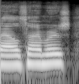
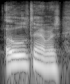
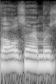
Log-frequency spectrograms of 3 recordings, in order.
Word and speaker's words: Alzheimer's: They act as if you got Alzheimer's, and some people even called it old timers, right? Maybe people still mispronounce it, old timers. It is not old timers.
